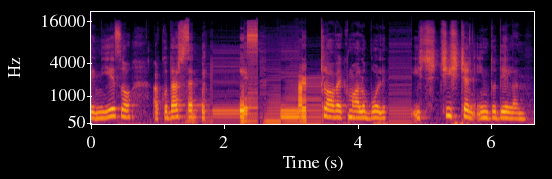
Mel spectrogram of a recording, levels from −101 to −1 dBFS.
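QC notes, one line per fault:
1.43–3.46 s and 4.48–4.81 s, robotic sound from repeated short buffers: Right after "ko daš", the speech turns into a rigid metallic buzz at 100 Hz. It returns briefly after "človek malo bolj". The likely cause is that fresh audio stopped arriving in time, so the same 10 ms slice was replayed over and over. Nearly everything in these spans is repetition. The fixed loop length forces the steady pitch, while the words stay only roughly traceable.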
